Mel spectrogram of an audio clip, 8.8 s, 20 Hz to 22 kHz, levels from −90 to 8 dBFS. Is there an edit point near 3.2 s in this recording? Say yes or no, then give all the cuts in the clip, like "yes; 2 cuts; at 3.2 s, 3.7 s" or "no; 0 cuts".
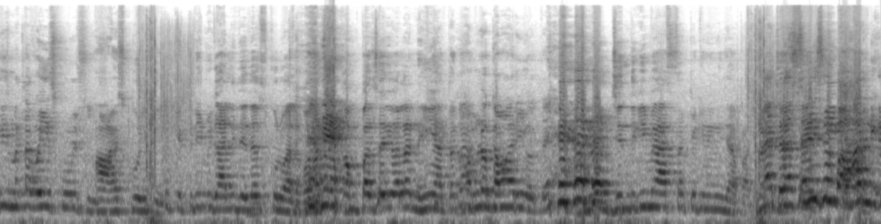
no; 2 cuts; at 1.7 s, 7.5 s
